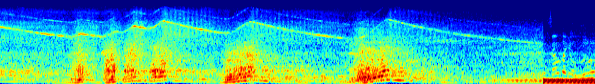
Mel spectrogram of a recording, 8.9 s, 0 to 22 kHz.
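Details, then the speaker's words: Healthy revving of freshly built 1.5JZ engine just after first start; crisp blips rise and fall cleanly, quick return to steady idle, no knocks or misfires. "yeah so much faster like him barely smoothly running the board now it oh yeah"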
